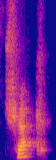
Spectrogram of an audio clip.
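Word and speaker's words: Czech: pronounce that better because it is check as in cze CH King as in a king a question about check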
